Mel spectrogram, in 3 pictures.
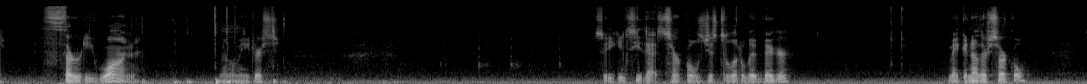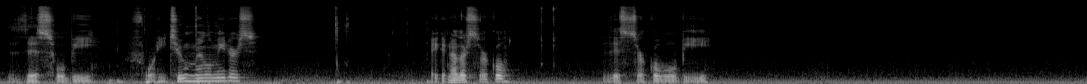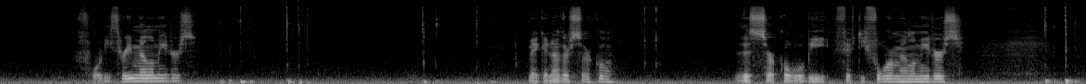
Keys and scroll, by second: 1.4 3, 1.8 1, 2.2 m, 3.9 c, 12.0 4, 12.4 2, 12.9 m, 14.3 Return, 15.0 c, 24.0 4, 24.2 3, 24.6 m, 26.5 c, 32.2 5, 32.4 4.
